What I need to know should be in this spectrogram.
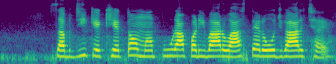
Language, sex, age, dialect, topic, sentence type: Maithili, female, 18-24, Angika, agriculture, statement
